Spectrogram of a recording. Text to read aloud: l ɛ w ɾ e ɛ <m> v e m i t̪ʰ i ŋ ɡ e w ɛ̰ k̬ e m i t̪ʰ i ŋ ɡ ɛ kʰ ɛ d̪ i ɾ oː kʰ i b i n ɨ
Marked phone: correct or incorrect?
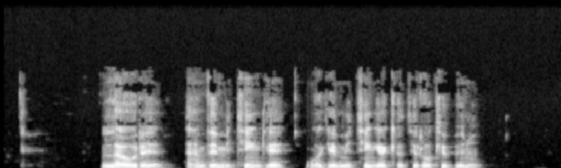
correct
